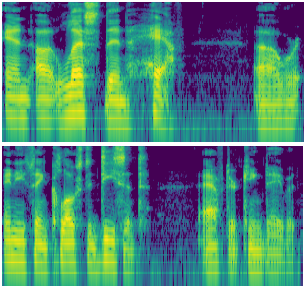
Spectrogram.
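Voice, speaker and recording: A man with a deep, low-pitched voice and a gravelly, creaky edge works through a Bible passage, stopping to comment as he goes. His delivery is halting and rambling, full of restarts and doubled words. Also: bright, forceful tone. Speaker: Bible teacher.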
